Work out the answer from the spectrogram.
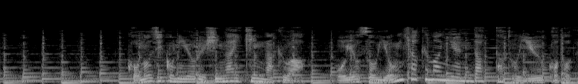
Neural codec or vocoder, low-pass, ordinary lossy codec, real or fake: none; 7.2 kHz; MP3, 24 kbps; real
